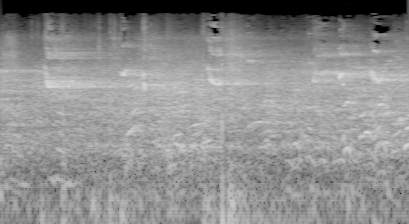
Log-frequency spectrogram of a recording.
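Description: Dodgeball play on a hardwood court: rubber sneaker soles squeaking in short, high chirps as players cut and stop, and one sharp ball impact a little after two seconds in, with players calling out in a large echoing hall.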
